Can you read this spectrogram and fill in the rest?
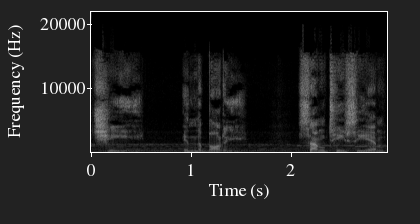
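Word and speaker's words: qi: of vital energy or QE pronounced chi in the body some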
